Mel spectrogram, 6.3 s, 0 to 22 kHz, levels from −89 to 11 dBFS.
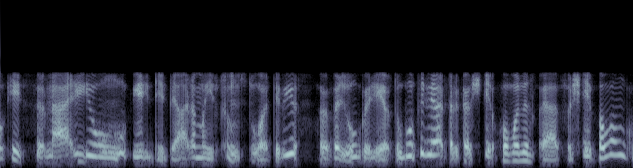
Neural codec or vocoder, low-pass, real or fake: autoencoder, 44.1 kHz, a latent of 192 numbers a frame, MeloTTS; 3.6 kHz; fake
